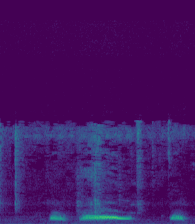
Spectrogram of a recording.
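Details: A single spotted dove coo phrase in the thổ sấm style, used to provoke rival birds: a brief soft note, then a drawn-out, rounded, mellow coo, then the next short note beginning.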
